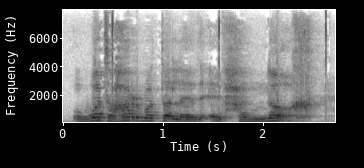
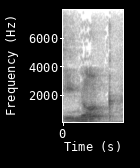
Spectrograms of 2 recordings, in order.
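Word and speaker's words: חנוך: Hano and she conceived and she bore Hano. Uh I I think English translations or or the English pronunciation of that name is Enoch uh in in at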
